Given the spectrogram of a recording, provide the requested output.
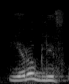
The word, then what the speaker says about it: hieroglifo: use duplex sem acento hieróglifo ou hieroglifo não é preciso decifrar a forma correta pois Ambas estão certinhas mas é melhor não usar o assento quando quiserem pressionar melhor falar hieroglifo mesmo necr ou necropsia com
